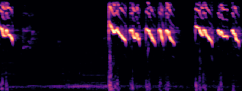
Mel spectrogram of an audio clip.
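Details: Japanese white-eye in tembakan song, shrill high whistled phrases in bursts: a short note at the start, silence, then two clusters of rapid, sharp downward-slurred notes separated by a brief pause.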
